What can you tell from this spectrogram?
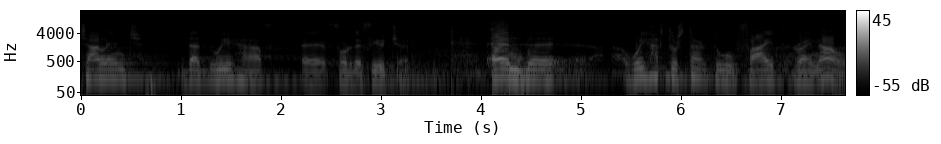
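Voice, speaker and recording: A man speaks fairly slowly at a medium pitch, with ordinary pitch variation. Room echo is audible. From Spain. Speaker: professor. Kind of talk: lecture. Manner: halting.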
